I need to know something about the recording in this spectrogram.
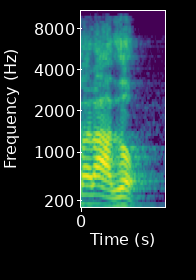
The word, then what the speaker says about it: arado: word develops into arado we pronounce arado with fricative but this change doesn't happen in initial and we have pratumba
